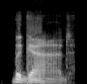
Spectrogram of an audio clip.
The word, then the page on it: begad: British English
